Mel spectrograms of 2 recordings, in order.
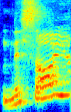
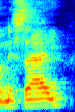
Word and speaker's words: Nisei: episode 9 and it's entitled miss I I think that's a pronounces yeah miss I or Nisei and directed by David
